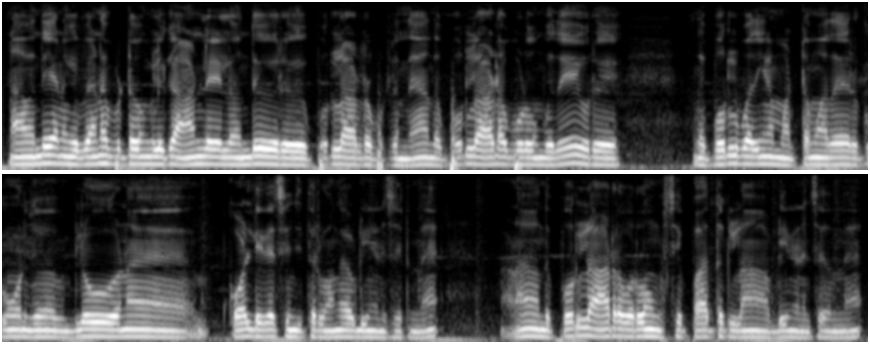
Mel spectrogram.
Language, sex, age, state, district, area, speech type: Tamil, male, 18-30, Tamil Nadu, Namakkal, rural, spontaneous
